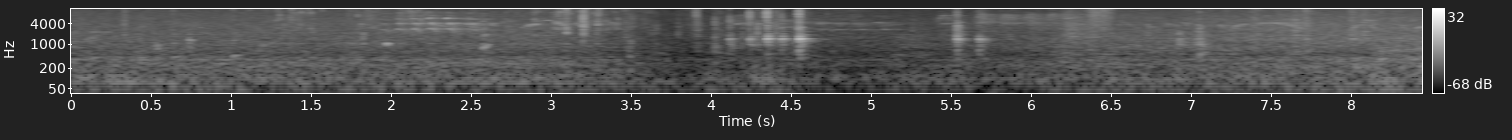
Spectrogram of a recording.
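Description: Quiet outdoor background with a few faint bird chirps, loudest about four seconds in, and a few light clicks of plastic parts being handled.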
